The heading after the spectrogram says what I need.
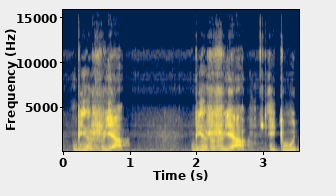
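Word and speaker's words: birria: We are looking at how to pronounce birya. Birya. It would be said in Mexico, but it'd be fine in English to call it birya. Bira or in Mexican birya.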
